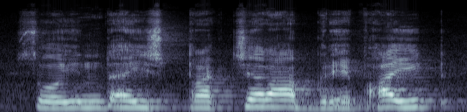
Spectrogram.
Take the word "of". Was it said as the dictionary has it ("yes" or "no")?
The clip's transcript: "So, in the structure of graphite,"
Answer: no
